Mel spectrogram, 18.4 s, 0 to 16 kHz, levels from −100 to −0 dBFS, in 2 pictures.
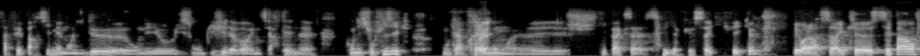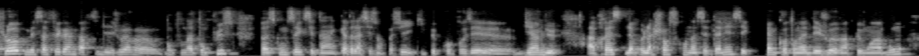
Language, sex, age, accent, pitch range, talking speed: French, male, 20-39, French, 110-145 Hz, 295 wpm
